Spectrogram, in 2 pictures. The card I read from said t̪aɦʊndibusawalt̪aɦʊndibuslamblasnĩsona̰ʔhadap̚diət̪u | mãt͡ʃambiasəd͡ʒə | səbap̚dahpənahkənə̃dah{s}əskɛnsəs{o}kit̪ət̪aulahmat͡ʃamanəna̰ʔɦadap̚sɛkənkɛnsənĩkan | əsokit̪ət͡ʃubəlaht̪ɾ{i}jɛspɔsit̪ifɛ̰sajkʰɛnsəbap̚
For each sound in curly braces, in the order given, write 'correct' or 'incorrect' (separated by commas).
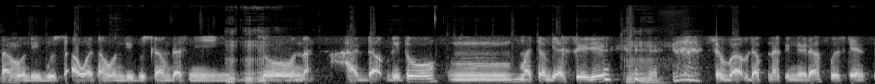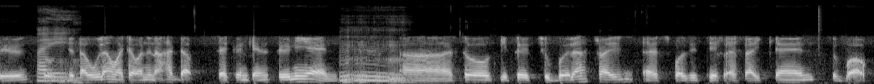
incorrect, correct, incorrect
